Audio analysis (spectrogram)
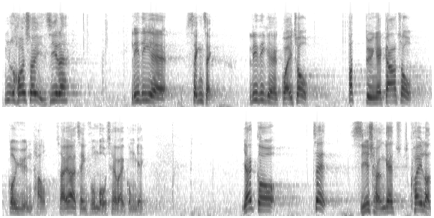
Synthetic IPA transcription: mɦɔː˨˥jsɵ˥jiː˨˩nt͡siː˥lɛː˥ | liː˥t̪iː˥kɛː˧sɪ˥ŋt͡sɪ˨k̚ | liː˥t̪iː˥kɛː˧kwɐ˧jt͡so˥w | pɐ˥t̪ːyː˨nkɛː˧kaː˥t͡so˥w | kɔː˧jyː˨˩nt̪ʰɐ̰˨˩wt͡sɐ˨wjɐ˥nwɐ˨jt͡sɪ˧ŋfuː˨˥mo˨˧wt͡sʰɛː˥wɐ˨˥jkʊ˥ŋjɪ̰˨k̚ | jɐ˨˧wjɐ˥t̚kɔː˧ | t͡sɛː˥siː˨˧t͡ʃʰœː˨˩ŋkɛː˧kʰɐ˥jlɵ˨

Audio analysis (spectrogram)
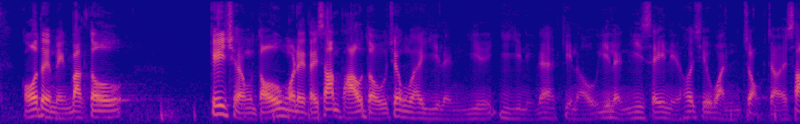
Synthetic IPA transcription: ŋɔː˨˧t̪e˨jmɪ˨˩ŋpaː˧k̚t̪o˧w | ke˥jt͡ʃʰœː˨˩ŋt̪o˨˥wŋɔː˨˧ɾe˨jt̪ɐ˨jsaː˥mpʰaː˨˥wt̪o˨wt͡ʃœː˥ŋwjhɐ˨jiː˨˧lɪ˨˩ŋjiː˨jiː˨˧niː˨˩nɛ˥kiː˧nho˨˥wjiː˨˧lɪ˨˩ŋjiː˨˩se˧jniː˨˩nɦɔː˥˩jt͡sʰiː˨˧˥wɐ̰˨nt͡sɔː˧k̚t͡sɐ˨whɐ˨˩jsa̰˥

